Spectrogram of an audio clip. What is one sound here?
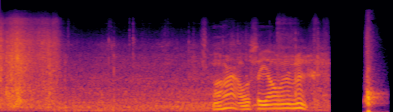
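A metal bin lid bangs and clatters.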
